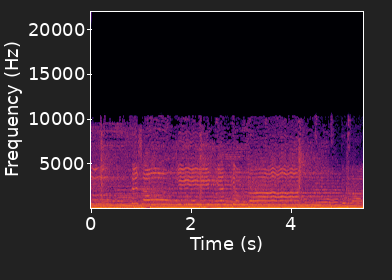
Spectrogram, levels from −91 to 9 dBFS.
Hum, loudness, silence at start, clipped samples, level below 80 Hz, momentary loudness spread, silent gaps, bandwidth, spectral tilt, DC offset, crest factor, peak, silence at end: none; -21 LUFS; 0 s; under 0.1%; -24 dBFS; 2 LU; none; 10.5 kHz; -5.5 dB/octave; under 0.1%; 12 dB; -8 dBFS; 0 s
